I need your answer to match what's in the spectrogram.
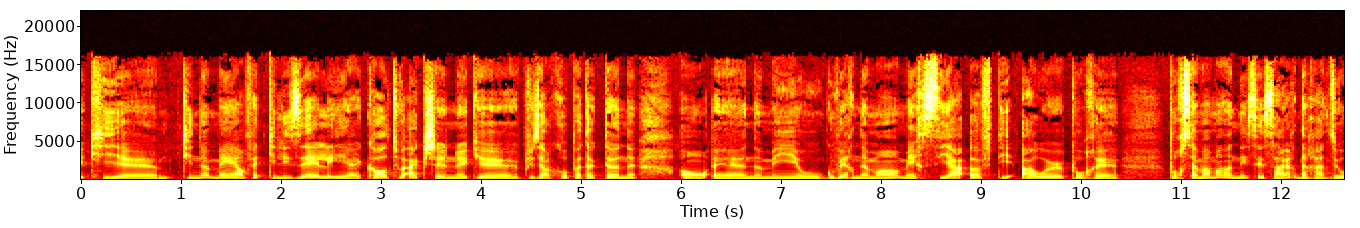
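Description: A woman's voice: mid-range voice, steady tone, unhurried, darkish tone, clear, resonant tone. Woman hosting live radio. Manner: hesitant, many "euh" fillers, laughs easily. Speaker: radio host. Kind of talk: live campus radio chat. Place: radio studio.

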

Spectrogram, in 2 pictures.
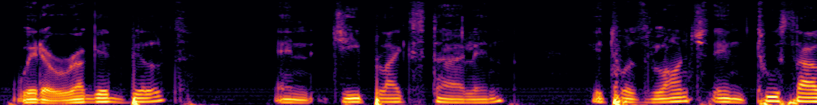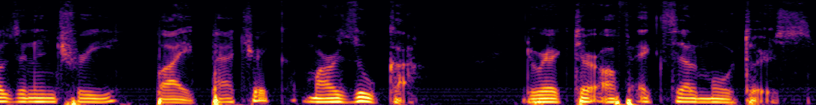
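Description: A man's voice: fairly low pitch, takes it slowly, warm tone, dry recording. A man presenting on radio, reading scripted facts and weather forecasts.

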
